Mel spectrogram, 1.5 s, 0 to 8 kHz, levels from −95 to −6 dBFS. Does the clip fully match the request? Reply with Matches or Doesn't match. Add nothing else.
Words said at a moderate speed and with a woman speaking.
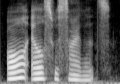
Matches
